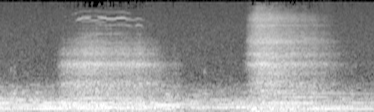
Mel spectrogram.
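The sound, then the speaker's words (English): A deep breath: two long, airy rushes of breath, the second slightly louder and more forceful, with no talking. “All right, here's our deep breath.”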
